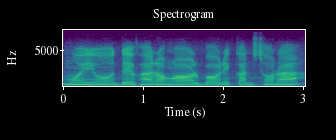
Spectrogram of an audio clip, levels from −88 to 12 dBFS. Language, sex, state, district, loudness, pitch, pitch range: Chakma, female, Tripura, Unakoti, -14 LUFS, 240 Hz, 220-245 Hz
